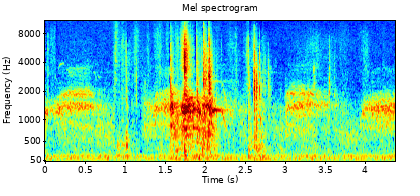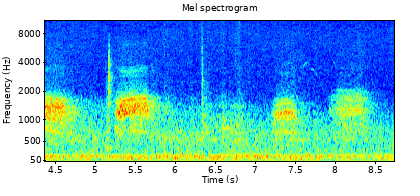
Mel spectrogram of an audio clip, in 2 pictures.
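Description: Crows cawing: a run of short harsh calls roughly a second apart, with a louder clattering burst between one and three seconds in. A faint low hum runs underneath.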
